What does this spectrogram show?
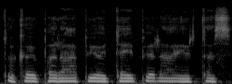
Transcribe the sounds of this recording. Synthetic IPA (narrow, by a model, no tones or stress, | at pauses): t̪oːkʲoːjpɐɾɑːpʲɪjoːjt̪ʲɛɪpɪɾɐɪɾt̪ɐs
